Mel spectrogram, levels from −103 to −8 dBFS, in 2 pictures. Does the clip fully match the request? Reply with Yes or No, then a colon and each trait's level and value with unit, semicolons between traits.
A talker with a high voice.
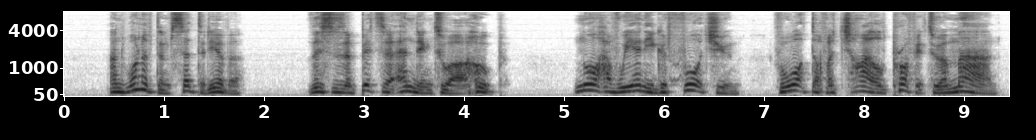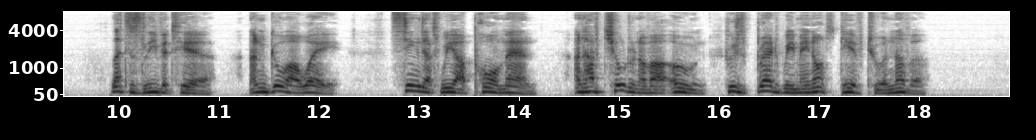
No: medium, 140 Hz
